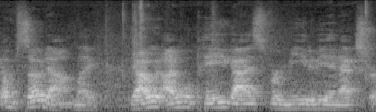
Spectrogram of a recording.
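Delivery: plain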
